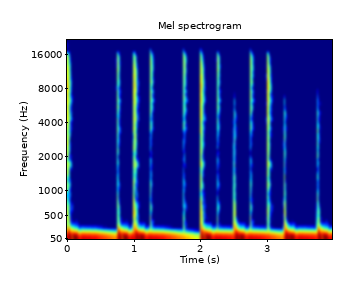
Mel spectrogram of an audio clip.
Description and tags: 120GHroove 60BPM SUB
120BPM loop made with HAMMERHEAD.
loop, drum-loop, rhythm, 120-bpm, beat, percussion-loop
